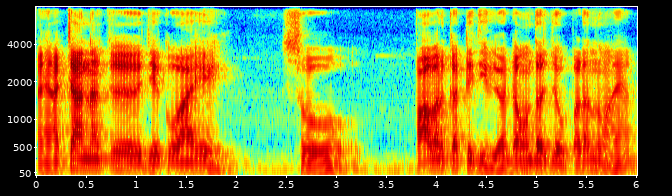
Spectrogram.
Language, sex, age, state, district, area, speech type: Sindhi, male, 45-60, Gujarat, Kutch, urban, spontaneous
